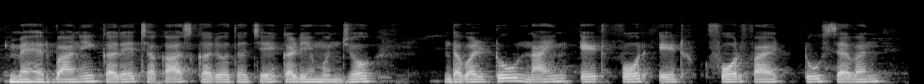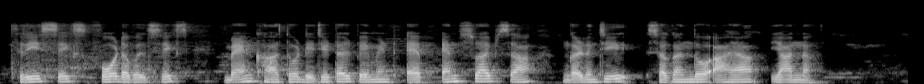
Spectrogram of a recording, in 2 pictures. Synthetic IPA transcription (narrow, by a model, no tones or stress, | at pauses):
mɛɦɪɾbaːnikɐɾet͡ɕɐkaːskɐɾijot̪ɐd͡ʑeːkɐɗĩmʊ̃ɦɪ̃ɲd͡ʑo | ɖɐbəlʈuːnaːɪneːʈfoːɾeːʈfoːɾfaɪʋʈuːsɛːʋən | t̪ʰɾiːsɪksfoːɾɖɐbəlsɪksbɛ̃ːŋkʰːãːt̪oɖɪd͡ʑɪʈəlpeːmẽːɳʈɛːpɛːmsʋaːɪpsãɡɐɽ̃d͡ʑisɐɡʱə̃nd̪oʔaːɦijajaːnɐ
